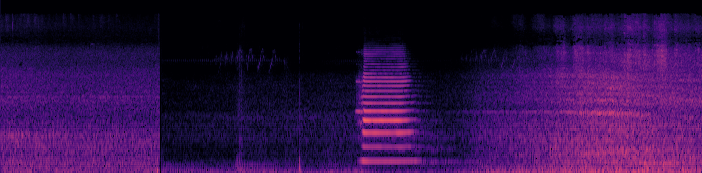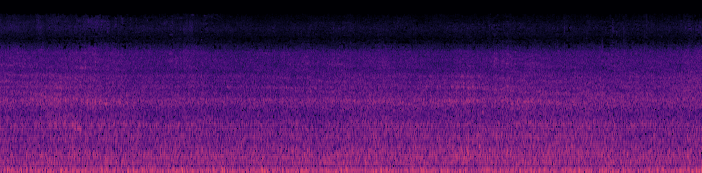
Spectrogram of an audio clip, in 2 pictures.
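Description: Indian Railways train running, its rumble cutting off abruptly about three seconds in. After a quiet moment a locomotive horn sounds one loud blast of about a second, and then a train's rumble and wheel clatter build up and run on steadily.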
